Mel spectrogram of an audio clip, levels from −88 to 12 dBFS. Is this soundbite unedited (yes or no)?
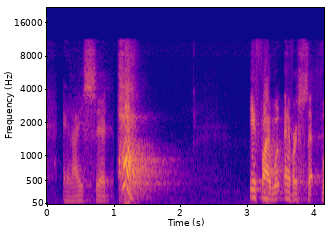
no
